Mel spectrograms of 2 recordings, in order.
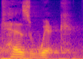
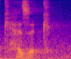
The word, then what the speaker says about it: Keswick: It's spelled like Keswick, if you ever see it, but it's pronounced like Keswick.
